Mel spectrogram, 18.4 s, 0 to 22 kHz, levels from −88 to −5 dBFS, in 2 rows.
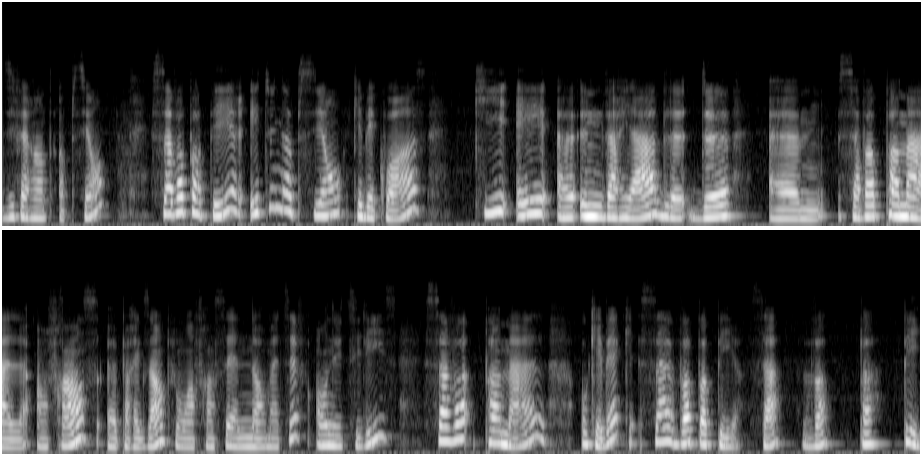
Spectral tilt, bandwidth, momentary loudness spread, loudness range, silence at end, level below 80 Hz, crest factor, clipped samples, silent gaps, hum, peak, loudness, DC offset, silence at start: -10 dB/octave; 4.8 kHz; 12 LU; 6 LU; 0 s; -58 dBFS; 18 dB; under 0.1%; none; none; -4 dBFS; -22 LUFS; under 0.1%; 0 s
